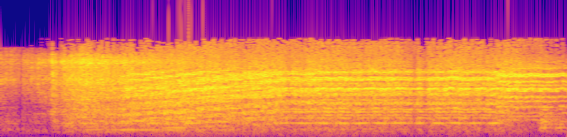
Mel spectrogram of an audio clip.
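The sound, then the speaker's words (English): A truck carrying hooded men roars loudly and steadily out of a dark driveway, revving as it pulls away, with a rising mechanical growl that stays strong for several seconds before easing slightly at the end. “Eyes wide and heart-pounding, young Chuck Riggs watches the truck carrying his uncle and the other hooded terrorists roar out of the dark driveway.”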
